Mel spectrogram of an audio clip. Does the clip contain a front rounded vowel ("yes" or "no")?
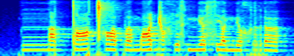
yes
